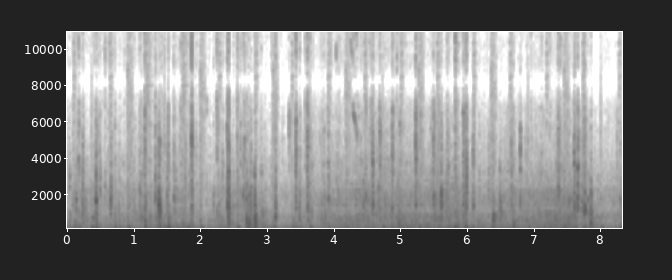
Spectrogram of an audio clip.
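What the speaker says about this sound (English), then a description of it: "watching PVC pipes collapse under 4 spinning shafts" A four-shaft industrial shredder crushes PVC pipes, giving a dense run of sharp cracks, snaps and splintering crunches over a constant mechanical grind, loud and close throughout.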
